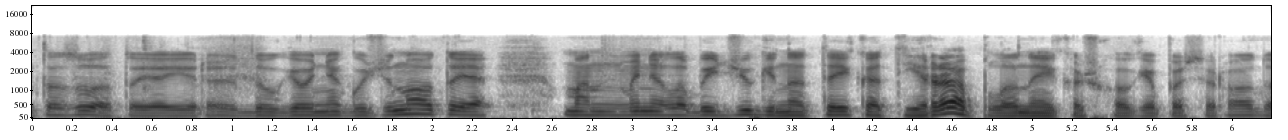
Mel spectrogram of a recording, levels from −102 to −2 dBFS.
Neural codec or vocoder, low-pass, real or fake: none; 7.2 kHz; real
